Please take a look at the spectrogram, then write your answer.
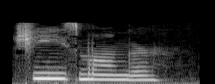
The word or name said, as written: cheesemonger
